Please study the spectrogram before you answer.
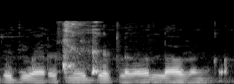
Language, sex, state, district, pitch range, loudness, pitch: Hindi, male, Uttar Pradesh, Saharanpur, 95-100 Hz, -16 LUFS, 100 Hz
